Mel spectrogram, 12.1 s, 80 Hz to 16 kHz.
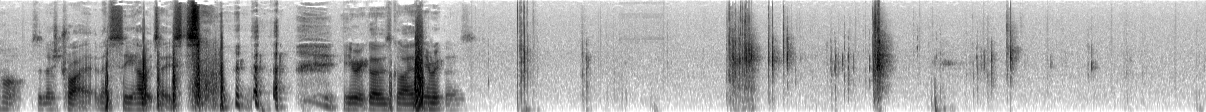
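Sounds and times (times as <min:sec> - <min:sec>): plastic pouch crinkling: 0:05.2 - 0:06.2, 0:07.2 - 0:11.8
plastic pouch snap: 0:07.3 - 0:11.1.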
